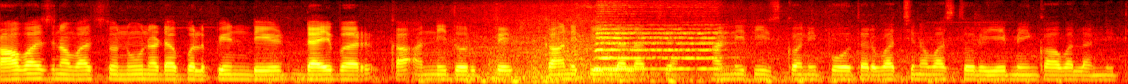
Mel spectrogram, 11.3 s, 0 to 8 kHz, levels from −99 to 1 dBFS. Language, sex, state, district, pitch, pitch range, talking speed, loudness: Telugu, male, Telangana, Karimnagar, 120 Hz, 120-125 Hz, 100 wpm, -22 LUFS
